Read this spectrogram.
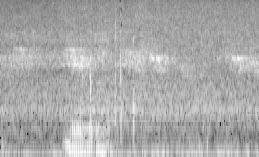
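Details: A six-year-old Pug snoring early in the morning, one low, rumbling snore lasting about half a second, followed by quiet breathing and faint background hiss.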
